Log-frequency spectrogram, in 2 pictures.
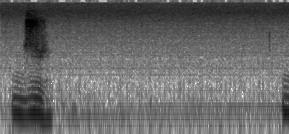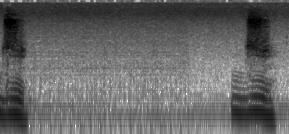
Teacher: the tongue moves slowly up and back in the mouth, away from the teeth ridge. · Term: voiced dr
